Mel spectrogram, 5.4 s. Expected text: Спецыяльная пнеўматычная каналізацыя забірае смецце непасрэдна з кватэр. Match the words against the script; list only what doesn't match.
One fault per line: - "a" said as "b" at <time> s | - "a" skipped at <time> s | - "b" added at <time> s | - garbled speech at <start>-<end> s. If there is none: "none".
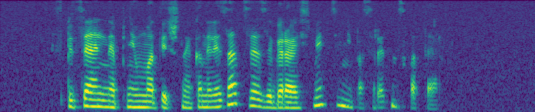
none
